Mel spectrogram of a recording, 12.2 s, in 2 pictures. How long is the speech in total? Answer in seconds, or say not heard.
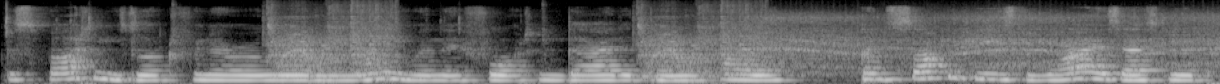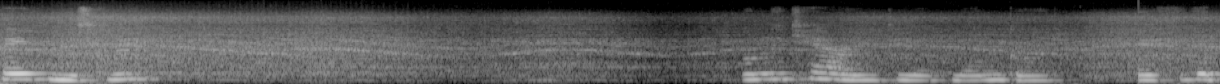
9 s.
